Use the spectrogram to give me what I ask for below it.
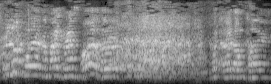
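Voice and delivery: hammed-up toast from the bride's father; Quảng Nam accented English. Father at daughter's wedding toasts guests, hammed-up Quảng Nam accent. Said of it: "nói tiếng Anh mà ông nói bằng giọng Quảng Nam".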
